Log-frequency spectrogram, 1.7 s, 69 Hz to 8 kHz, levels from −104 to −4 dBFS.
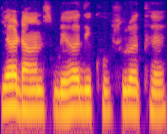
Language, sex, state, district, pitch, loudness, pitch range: Hindi, male, Bihar, Jamui, 160 Hz, -19 LUFS, 155-165 Hz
